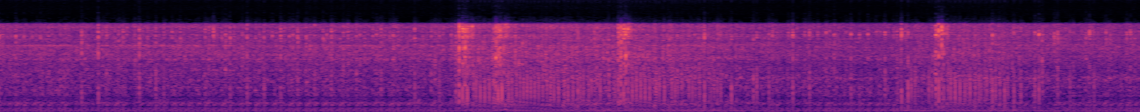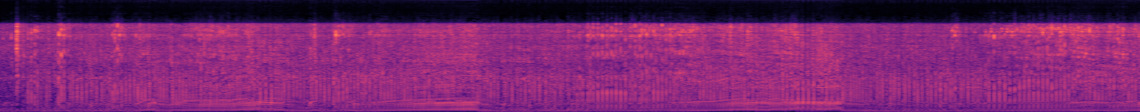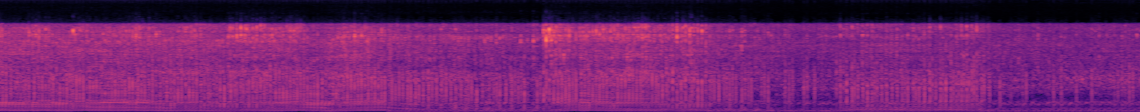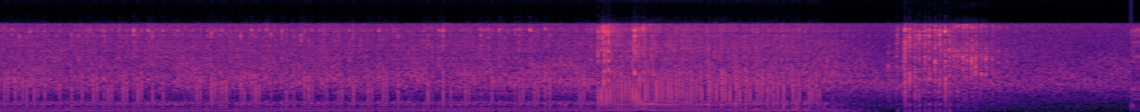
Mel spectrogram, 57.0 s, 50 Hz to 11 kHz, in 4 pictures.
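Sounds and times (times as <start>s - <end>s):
motorcycle engine revving: 0.0s - 55.4s.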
